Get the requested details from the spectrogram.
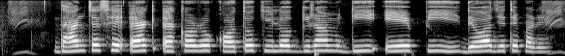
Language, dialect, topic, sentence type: Bengali, Jharkhandi, agriculture, question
